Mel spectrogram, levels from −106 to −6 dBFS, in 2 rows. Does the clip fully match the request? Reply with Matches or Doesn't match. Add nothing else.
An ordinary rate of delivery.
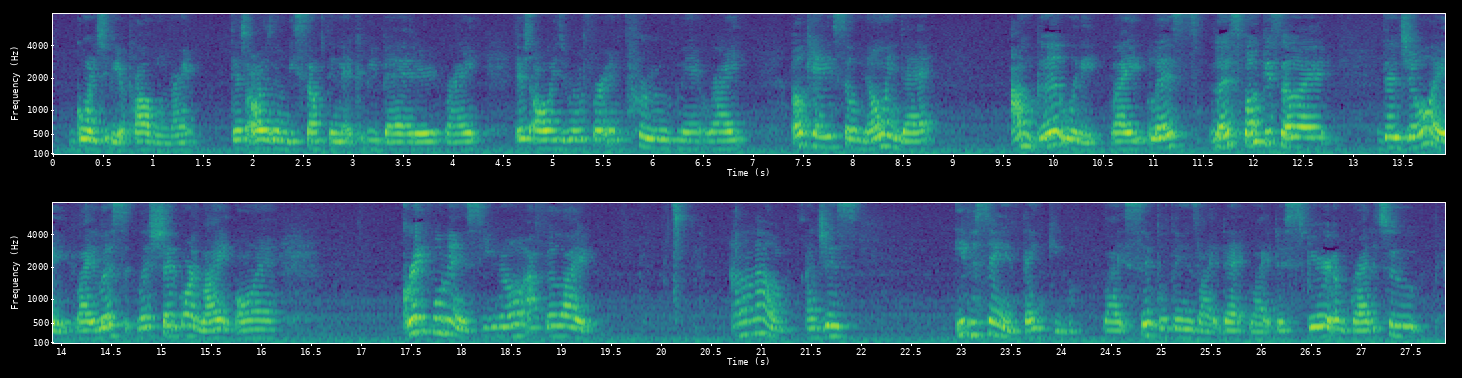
Matches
